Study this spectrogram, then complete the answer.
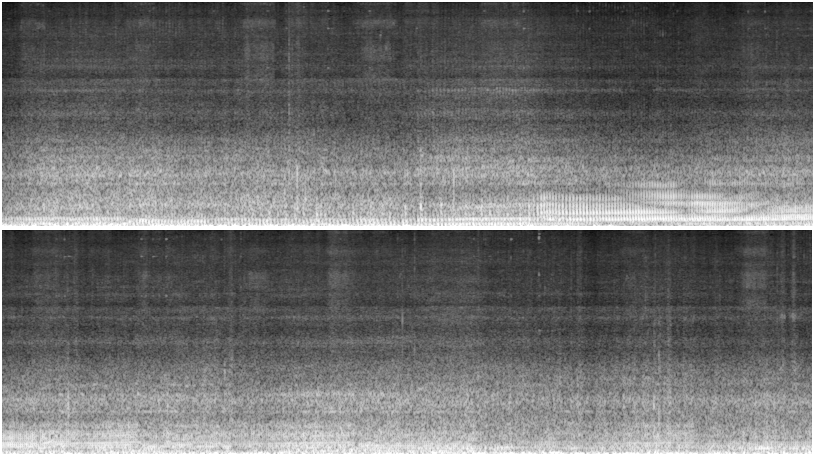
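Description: A Royal Enfield Himalayan motorcycle engine drones loudly and continuously, revving up and down as the bike rides off-road over rough, potholed ground, with no voices.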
